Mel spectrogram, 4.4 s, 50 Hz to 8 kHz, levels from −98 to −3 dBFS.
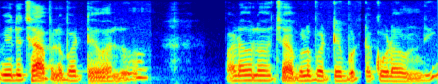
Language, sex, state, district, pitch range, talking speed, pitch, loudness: Telugu, male, Andhra Pradesh, Krishna, 165-185 Hz, 135 wpm, 175 Hz, -19 LUFS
